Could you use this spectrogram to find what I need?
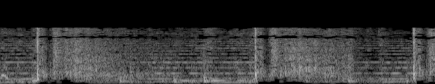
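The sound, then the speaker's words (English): Sharp, loud blasts from a made-in-China double-barreled shotgun being test-fired. A few abrupt reports stand out above a continuous background. “We're going to test out this made-in-China double-barreled shotgun. If anything ever is going to blow up in your face, this is it.”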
